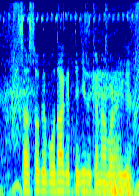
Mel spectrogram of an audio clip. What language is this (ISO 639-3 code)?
mai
